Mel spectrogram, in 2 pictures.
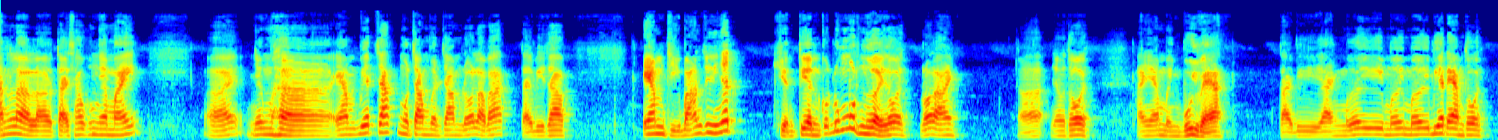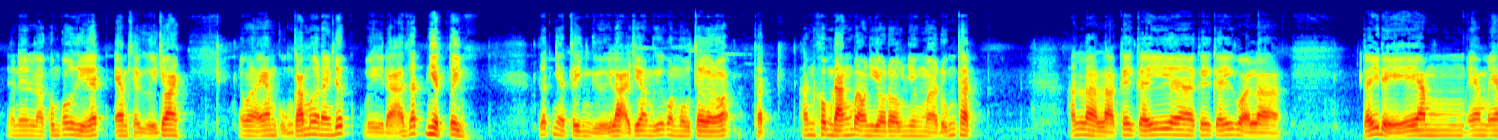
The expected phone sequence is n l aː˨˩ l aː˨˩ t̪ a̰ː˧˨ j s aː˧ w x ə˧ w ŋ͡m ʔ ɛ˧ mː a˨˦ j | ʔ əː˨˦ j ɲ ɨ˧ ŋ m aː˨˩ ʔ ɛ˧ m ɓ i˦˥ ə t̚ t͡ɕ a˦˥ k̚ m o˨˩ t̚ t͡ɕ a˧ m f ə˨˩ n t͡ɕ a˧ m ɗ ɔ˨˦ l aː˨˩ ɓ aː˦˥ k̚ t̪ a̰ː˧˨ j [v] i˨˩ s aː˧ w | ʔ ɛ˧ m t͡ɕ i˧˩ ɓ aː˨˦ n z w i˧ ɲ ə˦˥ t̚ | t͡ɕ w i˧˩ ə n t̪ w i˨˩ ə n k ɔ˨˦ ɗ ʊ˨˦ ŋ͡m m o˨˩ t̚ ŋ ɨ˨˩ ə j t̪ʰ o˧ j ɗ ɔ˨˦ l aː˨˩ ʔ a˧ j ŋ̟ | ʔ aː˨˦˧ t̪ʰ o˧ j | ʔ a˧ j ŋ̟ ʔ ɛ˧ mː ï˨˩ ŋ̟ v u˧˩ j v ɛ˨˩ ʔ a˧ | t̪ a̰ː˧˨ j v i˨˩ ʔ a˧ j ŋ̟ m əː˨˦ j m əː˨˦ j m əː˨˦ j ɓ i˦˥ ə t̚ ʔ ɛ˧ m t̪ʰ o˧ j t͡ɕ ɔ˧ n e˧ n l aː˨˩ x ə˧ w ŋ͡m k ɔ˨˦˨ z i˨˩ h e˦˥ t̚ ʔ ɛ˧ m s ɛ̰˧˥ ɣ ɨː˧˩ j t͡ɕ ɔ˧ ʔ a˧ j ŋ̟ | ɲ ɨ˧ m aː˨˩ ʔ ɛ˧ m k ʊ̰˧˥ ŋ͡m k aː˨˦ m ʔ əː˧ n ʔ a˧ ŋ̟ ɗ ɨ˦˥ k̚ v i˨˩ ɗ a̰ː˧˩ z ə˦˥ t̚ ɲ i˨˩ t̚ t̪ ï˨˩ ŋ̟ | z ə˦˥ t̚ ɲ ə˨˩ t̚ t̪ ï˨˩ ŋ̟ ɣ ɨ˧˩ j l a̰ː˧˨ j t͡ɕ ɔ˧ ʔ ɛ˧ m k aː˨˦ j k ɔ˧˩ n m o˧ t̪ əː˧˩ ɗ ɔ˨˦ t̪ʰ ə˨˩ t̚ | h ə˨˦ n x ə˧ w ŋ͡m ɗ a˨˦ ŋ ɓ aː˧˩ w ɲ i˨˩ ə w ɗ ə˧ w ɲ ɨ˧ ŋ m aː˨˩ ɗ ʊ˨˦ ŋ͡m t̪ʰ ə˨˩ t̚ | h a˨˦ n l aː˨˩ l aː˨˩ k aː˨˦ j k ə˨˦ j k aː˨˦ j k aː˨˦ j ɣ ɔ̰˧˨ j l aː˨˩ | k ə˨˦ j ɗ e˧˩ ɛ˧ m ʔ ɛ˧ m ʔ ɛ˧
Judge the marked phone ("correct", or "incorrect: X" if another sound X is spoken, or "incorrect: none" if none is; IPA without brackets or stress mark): correct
